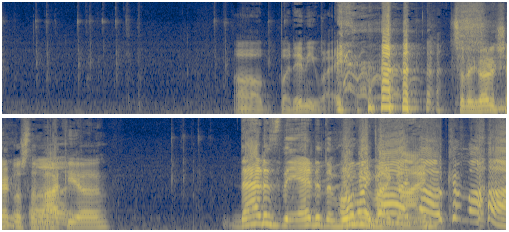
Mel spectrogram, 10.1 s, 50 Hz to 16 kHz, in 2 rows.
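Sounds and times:
typing on a computer keyboard: 0:00.0 - 0:01.4, 0:02.1 - 0:02.8, 0:06.7 - 0:07.2
speech: 0:02.3 - 0:06.2, 0:07.4 - 0:10.0.

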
